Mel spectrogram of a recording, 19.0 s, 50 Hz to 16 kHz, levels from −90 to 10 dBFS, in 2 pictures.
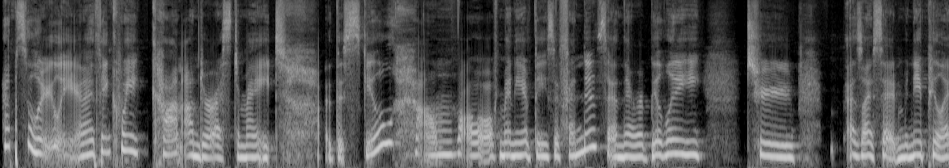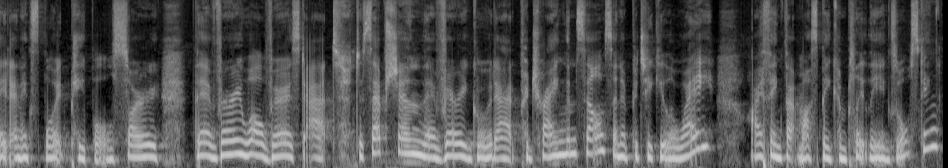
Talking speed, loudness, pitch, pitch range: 160 wpm, -17 LUFS, 240 Hz, 220-275 Hz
